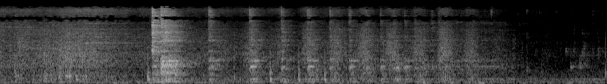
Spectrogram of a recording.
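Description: Rolled oats poured from a paper bag into a glass jar: a rustling, pattering pour with the paper crinkling, and a sudden loud crackle about one and a half seconds in. The pour thins out and grows quieter near the end.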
